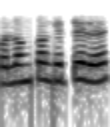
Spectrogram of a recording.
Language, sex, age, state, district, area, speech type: Odia, female, 45-60, Odisha, Boudh, rural, conversation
